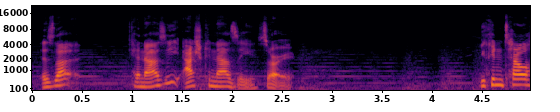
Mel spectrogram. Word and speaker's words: Ashkenazi: Ashkazani. Is that Kenazi? Ashkenazi.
